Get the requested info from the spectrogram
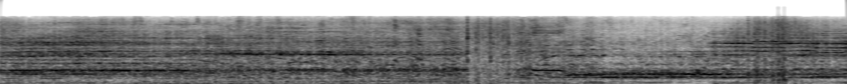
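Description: Music plays steadily over a fireworks display, with a few short firework bangs about halfway through and another faint one near the end.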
